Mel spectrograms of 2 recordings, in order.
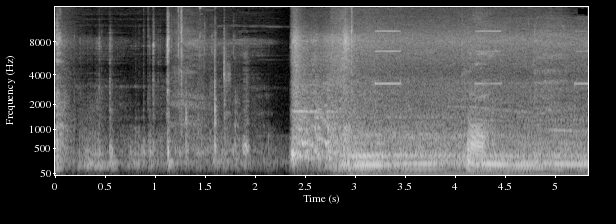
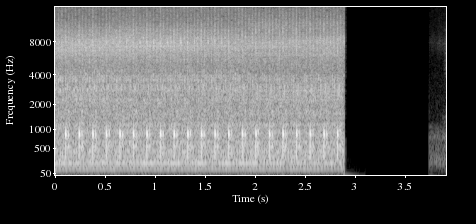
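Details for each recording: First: Peugeot whose loud "tac tac" knock came only from loose spark plugs, after retightening to 2.5 torque: starter cranks briefly, then the engine settles into an even, quiet idle with no knocking. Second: Peugeot engine, sharp regular ticking about four times a second over steady idle, loud "tac tac" from one corner; cause was loose spark plugs, fixed by tightening to specified torque, after which idle is silent.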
